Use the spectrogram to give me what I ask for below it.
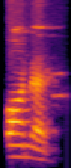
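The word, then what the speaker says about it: honor: vowel sound ठीक है लेकिन ये है तो अल्फाबेट एच से स्टार्ट हो रहे है लेकिन जब आप इसको बोलते हो तो ओ का साउंड आता है ऑनर ऑनेस्ट ओ का साउंड आ रहा है तो ओ क्या है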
